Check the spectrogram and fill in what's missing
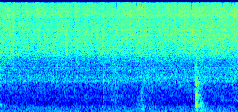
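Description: Mushrooms fry and brown in a pan with a steady, even sizzle throughout, and one small clink near the end. The sound is moderately quiet and continuous, with no talking.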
